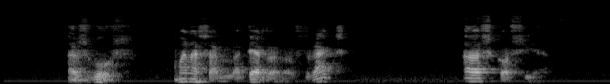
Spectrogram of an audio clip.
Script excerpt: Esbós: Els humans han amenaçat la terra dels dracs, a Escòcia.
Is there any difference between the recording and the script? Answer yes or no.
yes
